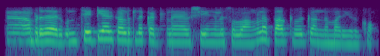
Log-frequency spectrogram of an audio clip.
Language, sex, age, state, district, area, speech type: Tamil, female, 18-30, Tamil Nadu, Sivaganga, rural, conversation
